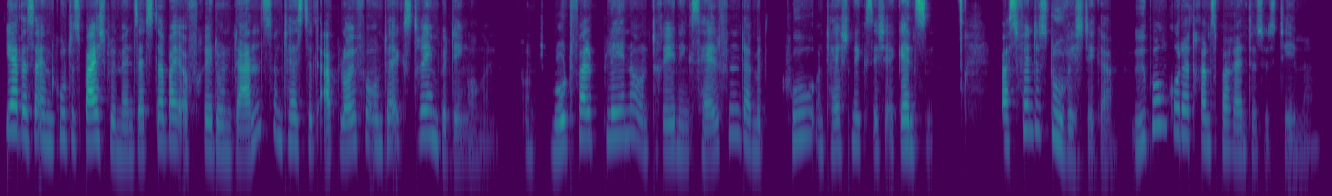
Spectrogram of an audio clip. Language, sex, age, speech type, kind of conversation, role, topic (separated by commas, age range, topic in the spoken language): German, female, 40-44, read, expert-assistant, expert, Ist es wirklich so, dass Raumfahrtmissionen immer zu technischen Innovationen im Alltag führen?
